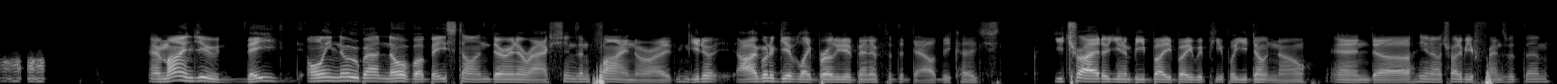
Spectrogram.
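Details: Adult male speaker; ordinary speech.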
